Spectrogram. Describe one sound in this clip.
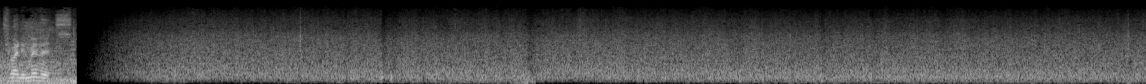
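A shallow river rushes steadily over stones outdoors.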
